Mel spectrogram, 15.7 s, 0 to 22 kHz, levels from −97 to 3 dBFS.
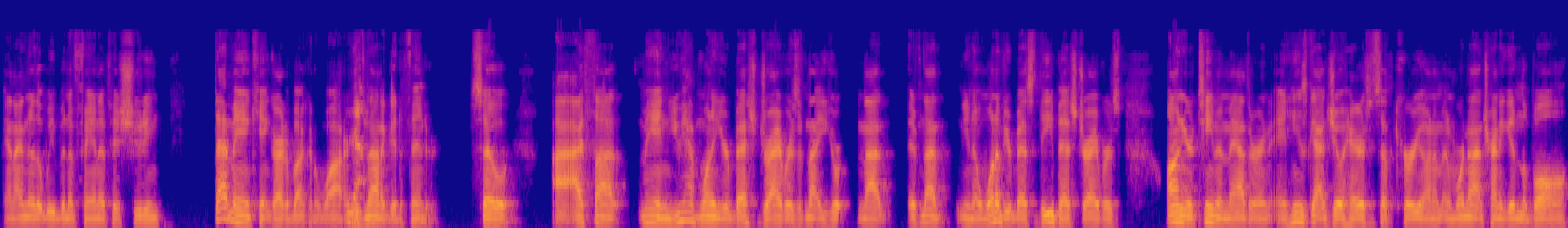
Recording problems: none

